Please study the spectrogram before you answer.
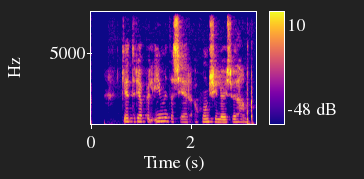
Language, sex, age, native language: Icelandic, female, 15, Icelandic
